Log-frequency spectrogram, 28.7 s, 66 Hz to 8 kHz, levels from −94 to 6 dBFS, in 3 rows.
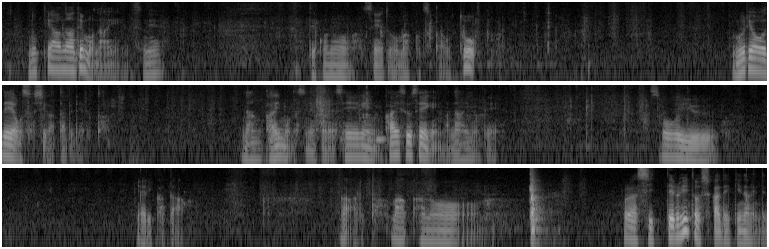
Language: Japanese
